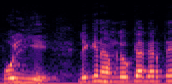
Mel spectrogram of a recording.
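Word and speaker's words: Polje: पढ़ रहा हूँ ना, एग्जैक्ट इसकी प्रोनाउंसिएशन पढ़ेंगे तो ये यहाँ पे वाई की साउंड देता है ये। ठीक है, स्लोवेनियन लैंग्वेज से आया वर्ड है पोलजे, ऐसे कहेंगे इसको पोलये।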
